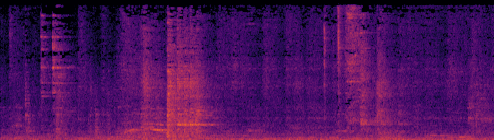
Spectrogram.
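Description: Rustling and light clattering from a handheld phone being moved about, with scattered small clicks and a louder rustle about two seconds in.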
